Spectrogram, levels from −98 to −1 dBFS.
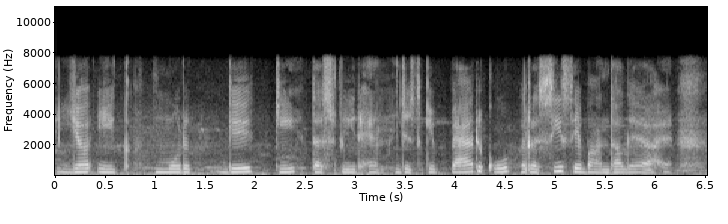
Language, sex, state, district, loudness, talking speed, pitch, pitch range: Hindi, female, Jharkhand, Palamu, -21 LUFS, 130 wpm, 220 Hz, 210-235 Hz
